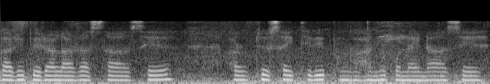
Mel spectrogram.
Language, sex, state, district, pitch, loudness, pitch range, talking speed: Nagamese, female, Nagaland, Kohima, 205 Hz, -15 LUFS, 195-210 Hz, 170 wpm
